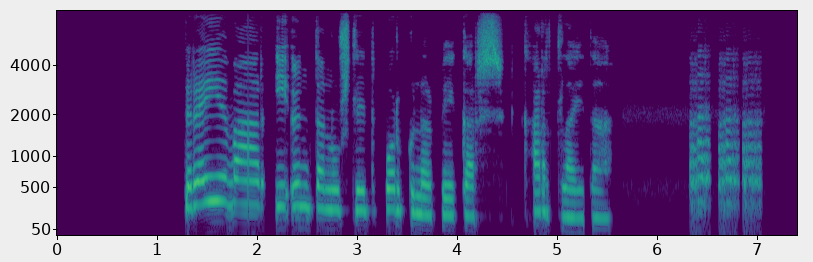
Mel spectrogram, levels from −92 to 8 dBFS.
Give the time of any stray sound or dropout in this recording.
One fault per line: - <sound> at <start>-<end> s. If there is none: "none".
- laugh at 6.3-7.1 s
